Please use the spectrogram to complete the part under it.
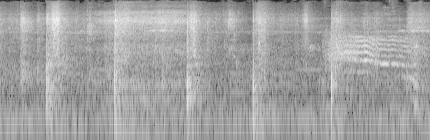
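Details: Stray cats on a seaside deck on a peninsula one morning, being fed beef, with a kindly stray watching a kitten; soft clicking bursts roughly twice a second, then a brief, thin, high meow near the end.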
